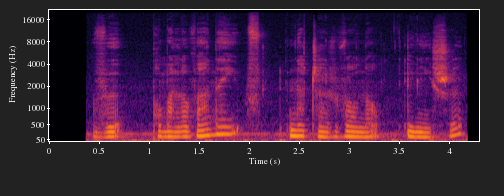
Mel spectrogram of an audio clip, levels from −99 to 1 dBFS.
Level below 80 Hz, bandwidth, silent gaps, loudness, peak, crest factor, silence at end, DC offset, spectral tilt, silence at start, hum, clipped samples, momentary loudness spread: -52 dBFS; 19 kHz; none; -31 LUFS; -16 dBFS; 16 dB; 0.15 s; under 0.1%; -6 dB/octave; 0.35 s; none; under 0.1%; 10 LU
